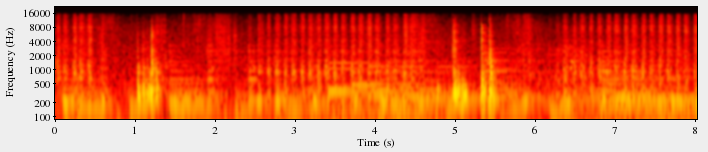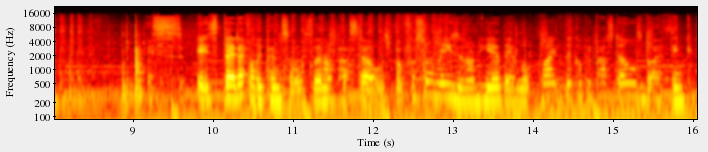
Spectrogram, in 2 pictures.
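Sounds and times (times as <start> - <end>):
pencils scratching on paper: 0.0 - 0.6, 2.0 - 4.9, 6.2 - 8.6, 9.9 - 13.6
background music: 0.0 - 16.0
pencils set down on table: 1.0 - 1.4, 5.0 - 5.6, 8.9 - 9.2.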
